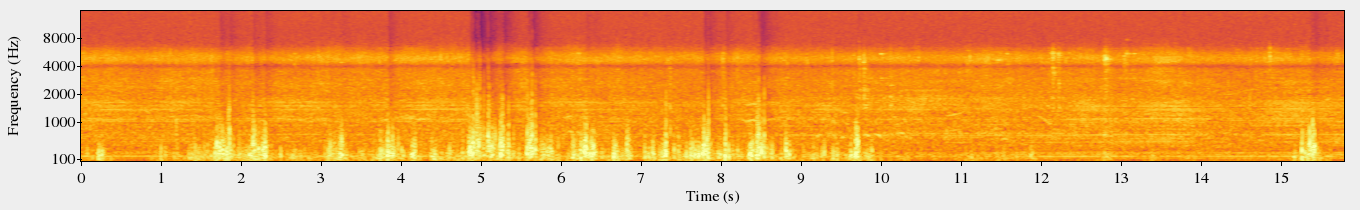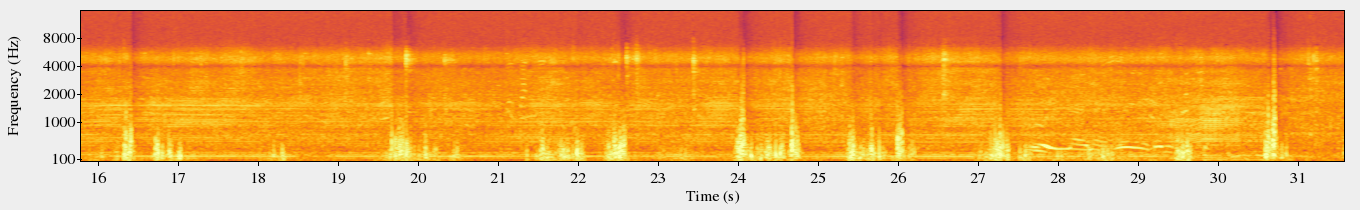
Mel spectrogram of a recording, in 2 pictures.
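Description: Wind buffeting the microphone in irregular gusts, over a low steady hum from an outboard-powered inflatable boat.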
